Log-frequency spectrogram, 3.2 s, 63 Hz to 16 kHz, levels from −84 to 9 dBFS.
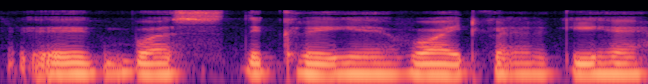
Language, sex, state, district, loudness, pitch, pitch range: Hindi, male, Himachal Pradesh, Shimla, -16 LUFS, 125 Hz, 120-125 Hz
